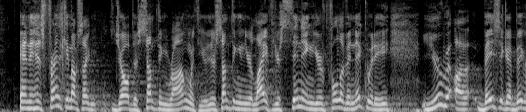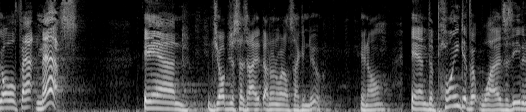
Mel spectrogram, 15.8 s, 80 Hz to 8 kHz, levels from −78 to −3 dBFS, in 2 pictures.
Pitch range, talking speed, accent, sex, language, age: 130-165 Hz, 200 wpm, American, male, English, 50-69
